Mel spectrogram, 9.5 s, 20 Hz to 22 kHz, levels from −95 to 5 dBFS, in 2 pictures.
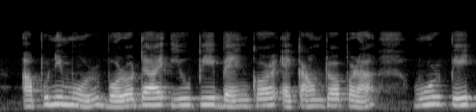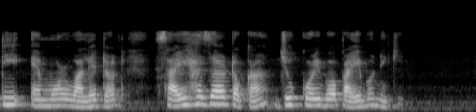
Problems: none marked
